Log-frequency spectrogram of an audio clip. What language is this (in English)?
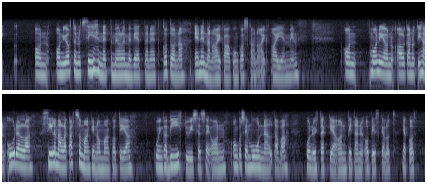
Finnish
